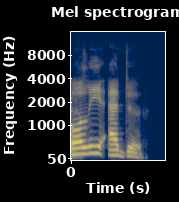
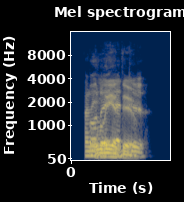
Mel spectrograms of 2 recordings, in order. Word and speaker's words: Folie à deux: Folie à deux. – Folie à deux.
